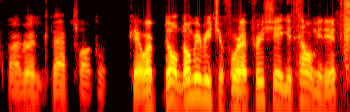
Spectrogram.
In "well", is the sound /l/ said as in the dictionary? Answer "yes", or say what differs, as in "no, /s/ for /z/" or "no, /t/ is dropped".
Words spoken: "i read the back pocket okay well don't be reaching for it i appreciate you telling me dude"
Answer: no, /n/ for /l/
